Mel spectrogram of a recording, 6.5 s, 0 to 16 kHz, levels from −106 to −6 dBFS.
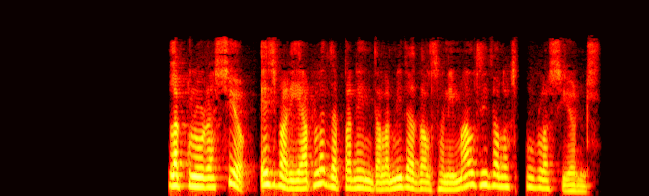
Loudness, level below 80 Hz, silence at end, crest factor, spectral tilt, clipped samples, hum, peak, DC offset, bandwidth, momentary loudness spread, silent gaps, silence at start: -27 LUFS; -66 dBFS; 0.55 s; 20 dB; -8 dB/octave; under 0.1%; none; -8 dBFS; under 0.1%; 7.8 kHz; 10 LU; 5.19-5.25 s; 1.7 s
